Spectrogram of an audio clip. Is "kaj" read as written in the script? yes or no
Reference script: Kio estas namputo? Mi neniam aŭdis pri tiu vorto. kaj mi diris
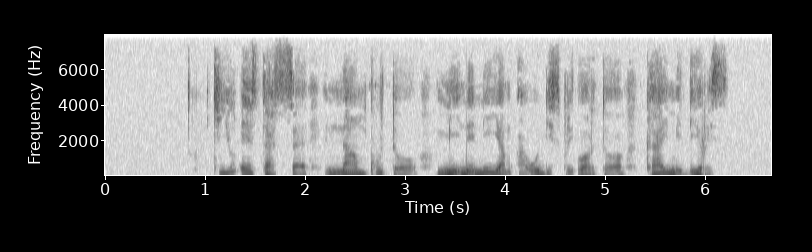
yes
